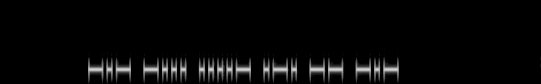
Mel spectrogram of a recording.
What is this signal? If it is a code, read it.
Morse code, heard as a keyed tone, about 26 wpm, 700 Hz. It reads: KB4RMK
